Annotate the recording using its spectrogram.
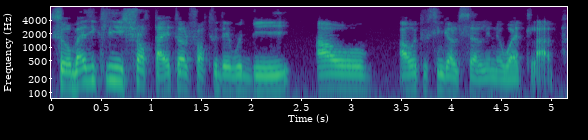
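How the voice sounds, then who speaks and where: A man speaks at a moderate pace. His voice sits at a medium pitch with ordinary pitch variation. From France. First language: French. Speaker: scientist, lab director. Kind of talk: webinar presentation. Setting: alone in his office.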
